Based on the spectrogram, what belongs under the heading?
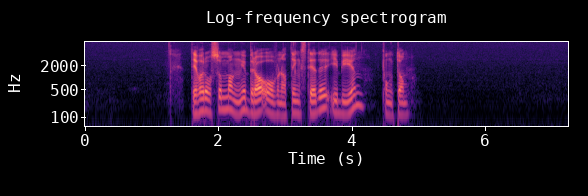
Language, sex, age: Norwegian, male, 40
